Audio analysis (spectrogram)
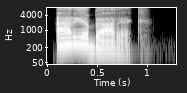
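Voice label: "adiabatic", British English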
